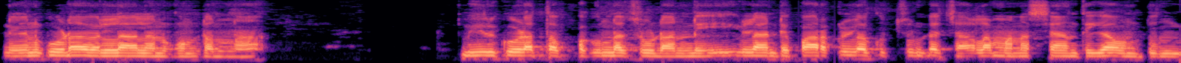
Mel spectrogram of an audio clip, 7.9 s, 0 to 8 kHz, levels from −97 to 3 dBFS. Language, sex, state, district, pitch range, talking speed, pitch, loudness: Telugu, male, Andhra Pradesh, Anantapur, 115-130 Hz, 90 wpm, 125 Hz, -16 LUFS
